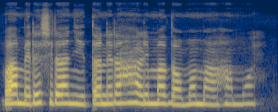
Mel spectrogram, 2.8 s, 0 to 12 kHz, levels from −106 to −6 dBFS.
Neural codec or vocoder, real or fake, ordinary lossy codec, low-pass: none; real; none; 10.8 kHz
